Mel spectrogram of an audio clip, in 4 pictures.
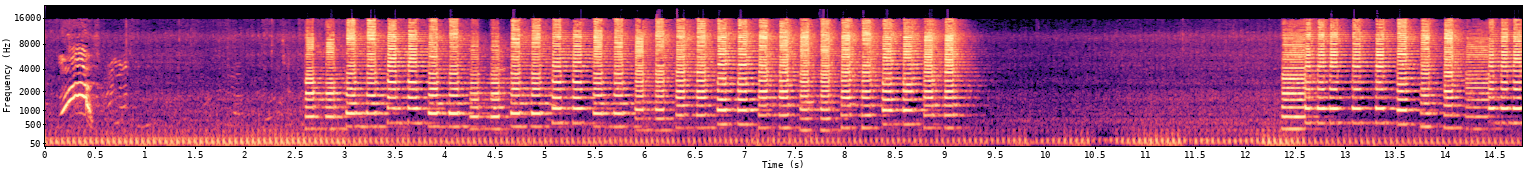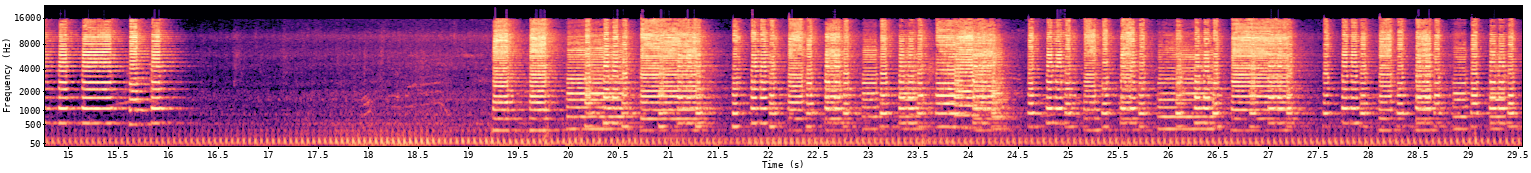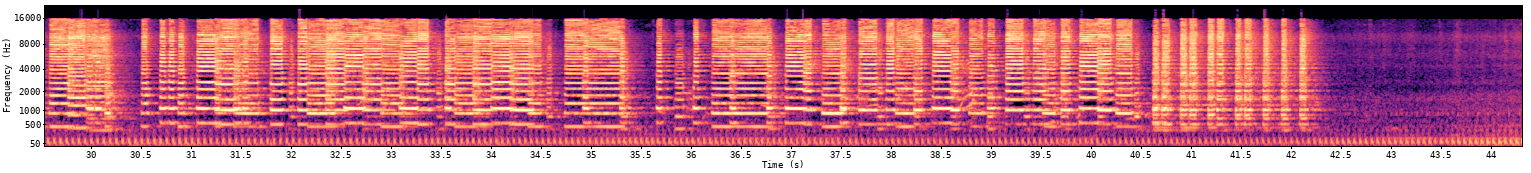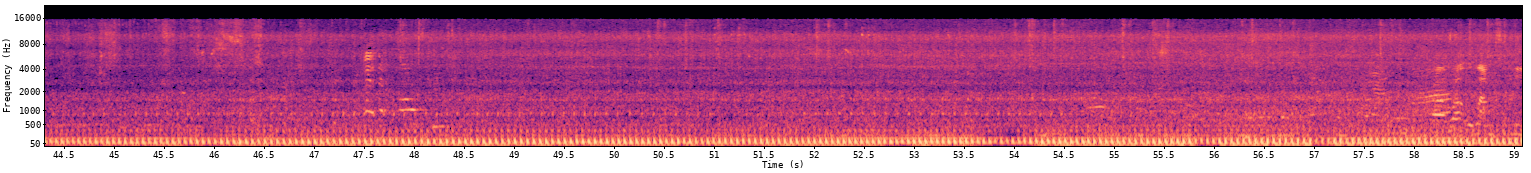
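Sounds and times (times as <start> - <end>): bus engine running: 0.0 - 59.0
multi-tone air horn tune: 2.5 - 9.6, 12.2 - 17.8, 19.0 - 45.7.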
